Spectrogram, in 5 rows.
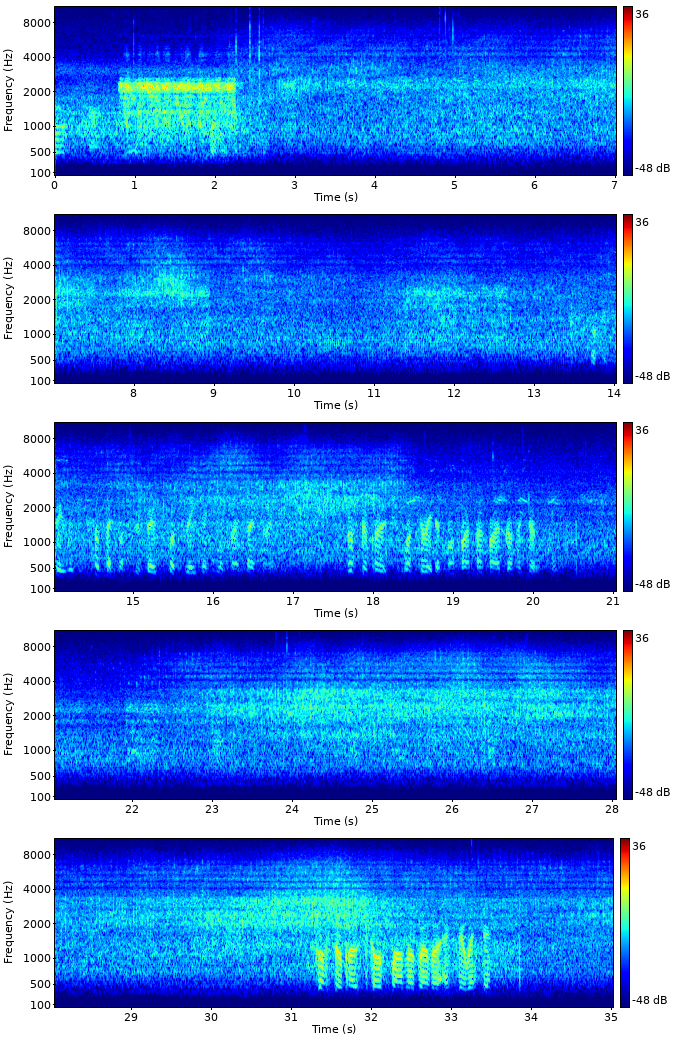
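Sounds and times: air-band radio voices: 0.0s - 5.8s, 13.3s - 23.3s, 29.1s - 35.0s
propeller aircraft engine running: 0.0s - 35.0s.

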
